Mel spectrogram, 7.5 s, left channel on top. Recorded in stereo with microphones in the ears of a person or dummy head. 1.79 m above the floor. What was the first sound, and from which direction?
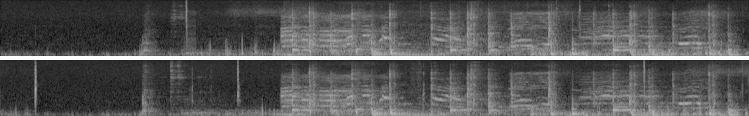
A drawer, 65° right (ahead or behind).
